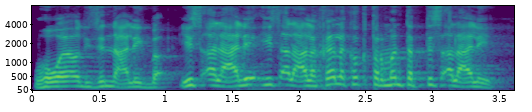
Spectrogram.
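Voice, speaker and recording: A man's voice: high voice, lively intonation, fairly bright tone. A man with an Egyptian Arabic accent ranting in a comic monologue, with curses he cuts off mid-word. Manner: rapid exasperated ranting with clipped-off curses. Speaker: comedy video host.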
